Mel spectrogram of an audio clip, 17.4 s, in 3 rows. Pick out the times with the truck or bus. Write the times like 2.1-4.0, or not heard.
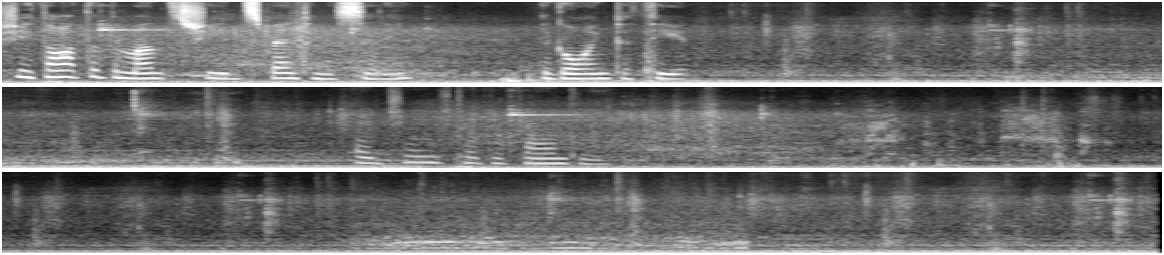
0.0-17.3.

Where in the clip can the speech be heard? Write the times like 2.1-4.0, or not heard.
0.0-3.5, 7.4-8.9.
